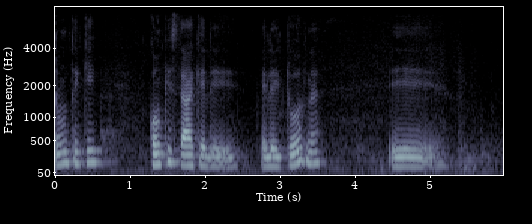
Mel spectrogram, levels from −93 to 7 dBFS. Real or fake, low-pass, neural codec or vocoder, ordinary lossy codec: fake; 7.2 kHz; vocoder, 44.1 kHz, 128 mel bands every 256 samples, BigVGAN v2; none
